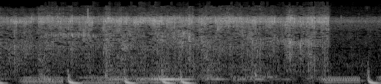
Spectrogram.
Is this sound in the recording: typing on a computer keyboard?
no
